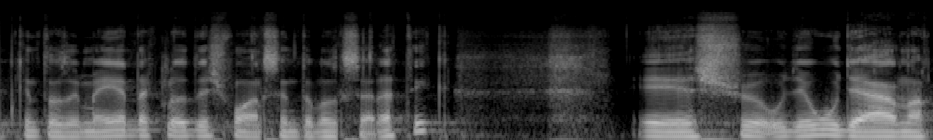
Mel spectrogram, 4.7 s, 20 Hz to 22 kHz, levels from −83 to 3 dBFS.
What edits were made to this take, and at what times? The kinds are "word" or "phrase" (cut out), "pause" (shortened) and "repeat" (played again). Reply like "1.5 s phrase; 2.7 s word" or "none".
1.3 s word; 1.7 s word

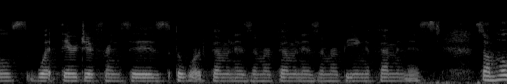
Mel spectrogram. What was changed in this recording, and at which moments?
1.7 s word; 2.7 s repeat

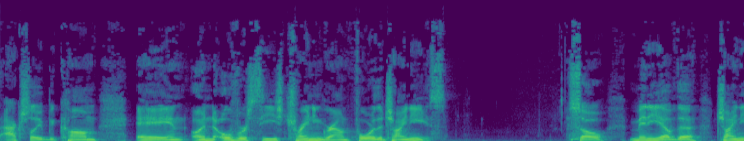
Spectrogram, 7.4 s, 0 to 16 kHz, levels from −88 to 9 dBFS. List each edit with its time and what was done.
none

